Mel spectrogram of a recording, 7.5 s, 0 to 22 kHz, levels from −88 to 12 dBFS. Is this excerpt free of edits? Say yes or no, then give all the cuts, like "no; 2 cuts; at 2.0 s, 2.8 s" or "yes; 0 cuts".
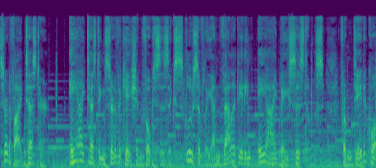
no; 1 cut; at 1.2 s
